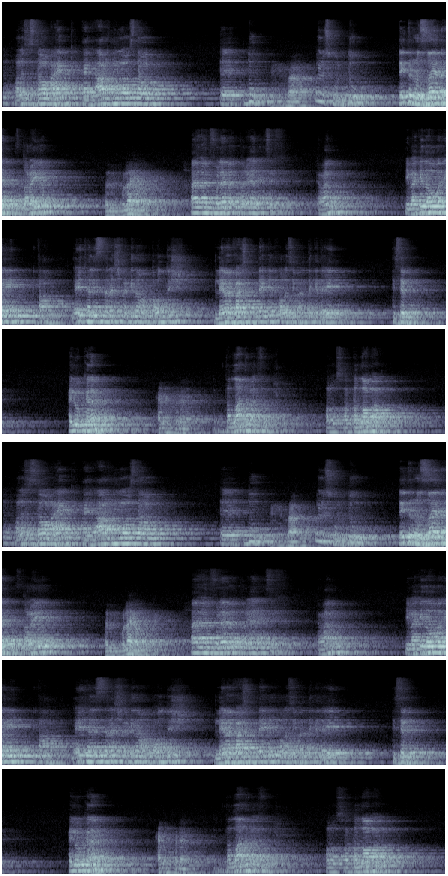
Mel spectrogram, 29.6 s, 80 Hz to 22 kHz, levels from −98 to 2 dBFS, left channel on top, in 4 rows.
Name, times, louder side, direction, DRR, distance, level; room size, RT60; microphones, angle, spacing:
voice 1, 0.2-1.1 1.3-2.5 3.6-4.3 5.2-5.9 6.6-8.2 10.5-12.0 12.6-13.0 14.1-15.7 15.9-17.8 18.3-20.4 21.3-21.6 23.3-23.8 25.9-26.7 27.6-28.5, equal, 30° left, -2 dB, 1.9 m, -28 dB
voice 2, 4.5-5.0 7.6-7.7 9.1-9.7 23.5-23.8 24.7-25.3, right 1 dB, 50° right, -3 dB, 1.1 m, -34 dB
8.7 x 5.9 x 8.0 m, 2.1 s
head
